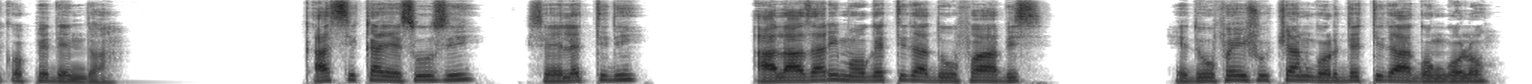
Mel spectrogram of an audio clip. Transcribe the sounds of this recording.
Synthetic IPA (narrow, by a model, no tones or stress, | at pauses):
kʼːɔpːɛd̪ɛnd̪ɔa̰ː | kʼɐsːɪkːɐjɛsuːs̬ɪ | se̞ːlɛt̪ːɪd̪ɪ | ʔalaːzɐɾɪmo̞ːɡɛt̪ːɪd̪ɐd̪uːfaːbɪs | hɛd̪uːfɛjʃʊt͡ʃːɐnɡɔɾd̪ɛt̪ːɪd̪aːɡɔŋɡɔlɔ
